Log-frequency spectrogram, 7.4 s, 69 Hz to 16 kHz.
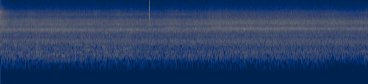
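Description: A DD51 diesel locomotive and 12-series passenger coaches rolling slowly past: a steady running noise with a faint high whine, and a single sharp click about three seconds in.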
